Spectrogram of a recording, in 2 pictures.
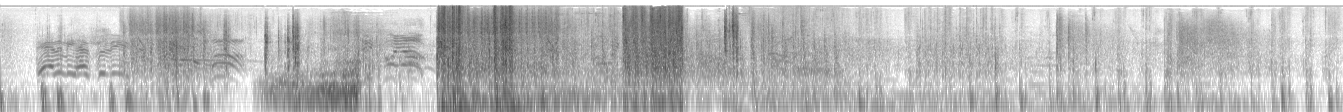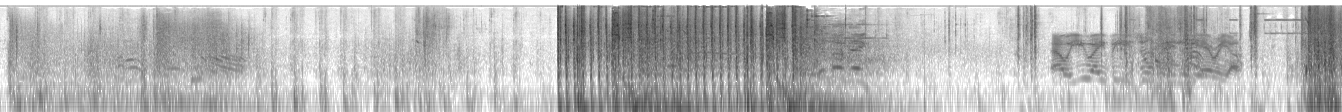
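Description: Rapid rifle and machine-gun bursts in a multiplayer shooter video game crackle over a busy battlefield, with loud clustered volleys near the start and a sustained heavy barrage later, mixed with game voices and effects.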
